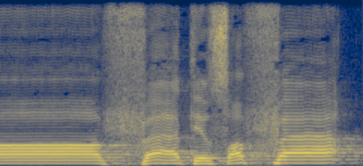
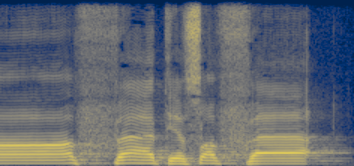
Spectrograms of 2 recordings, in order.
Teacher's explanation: صفا هنا نمدها وان شاء الله سنذكر لماذا مددناها بهذه الطريقه الالف وهي الالف المفخمه فخمها لاجل الصاد التي قبلها لان الصاد حرف استعلاء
